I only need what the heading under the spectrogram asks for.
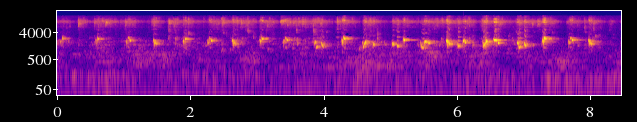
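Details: Yellow-vented bulbul, Pycnonotus goiavier, singing in rapid 'ngeropel' style meant to draw answers from other bulbuls: a long run of short bubbly chirps at a steady mid pitch, about one every half second, with a faint low hum behind.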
